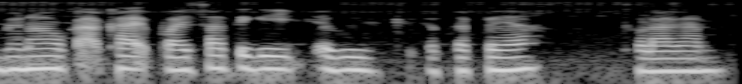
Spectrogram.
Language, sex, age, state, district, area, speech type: Santali, female, 45-60, West Bengal, Uttar Dinajpur, rural, spontaneous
